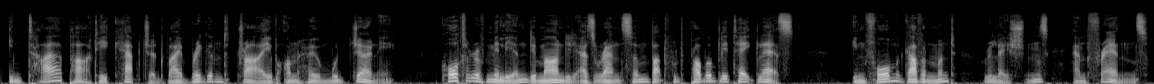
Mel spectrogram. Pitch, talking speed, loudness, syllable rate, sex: 100 Hz, 130 wpm, -23 LUFS, 4.8 syllables/s, male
